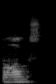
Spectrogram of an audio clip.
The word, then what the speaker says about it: Boogs: they have now have rick boogs or wrecked bogs depending on how you want to pronounce his last name during the guitar stuff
